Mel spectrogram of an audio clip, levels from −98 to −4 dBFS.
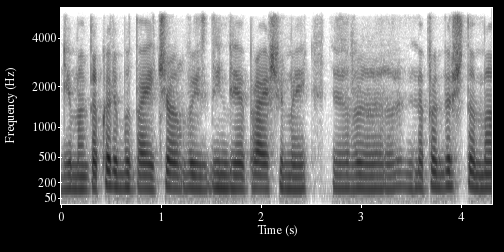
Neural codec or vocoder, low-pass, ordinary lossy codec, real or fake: autoencoder, 22.05 kHz, a latent of 192 numbers a frame, VITS, trained on one speaker; 5.4 kHz; Opus, 64 kbps; fake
